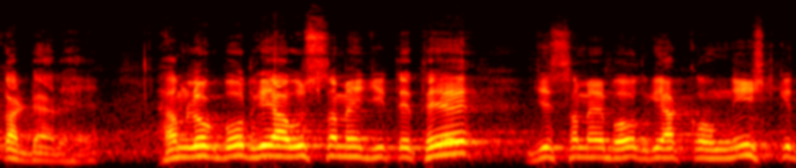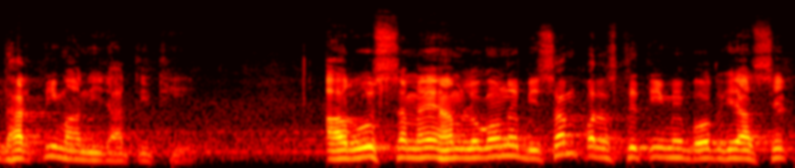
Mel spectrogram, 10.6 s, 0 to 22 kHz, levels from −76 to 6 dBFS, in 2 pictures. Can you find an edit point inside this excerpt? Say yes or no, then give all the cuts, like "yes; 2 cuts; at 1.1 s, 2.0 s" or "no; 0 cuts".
no; 0 cuts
